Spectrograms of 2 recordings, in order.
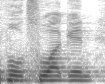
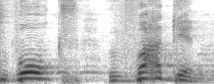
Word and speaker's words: Volkswagen: If you know the popular car Volkswagen, it's not saying Volkswagen, it's Volkswagen, you know. So the W and the V are pronounced the same, which was a very weird situation for a friend of mine from Uganda.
